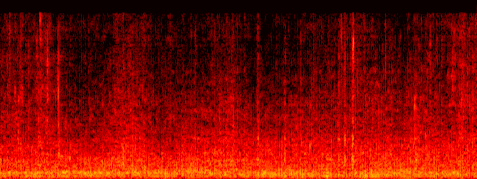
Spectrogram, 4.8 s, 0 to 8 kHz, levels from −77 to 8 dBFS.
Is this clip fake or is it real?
fake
